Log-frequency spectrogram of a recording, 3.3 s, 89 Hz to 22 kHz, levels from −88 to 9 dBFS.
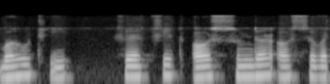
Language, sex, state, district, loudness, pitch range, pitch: Hindi, male, Himachal Pradesh, Shimla, -20 LUFS, 145-155 Hz, 150 Hz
